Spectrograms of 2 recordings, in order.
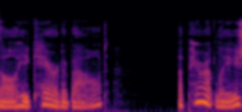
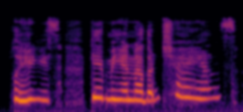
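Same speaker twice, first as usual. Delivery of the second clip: much higher, louder, sobbing plea; wife sobbing for one more chance; 6 dB louder than usual. A narrator's reading. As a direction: beg through sobs. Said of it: "The sobs were tearing out of her".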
